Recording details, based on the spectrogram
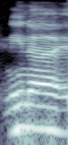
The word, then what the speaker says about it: Hnina: It's Hnina Gourmet. Hnina is H-N-I-N-A. H is silent for most nationalities. Gourmet, G-O-U-R-M-E-T.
